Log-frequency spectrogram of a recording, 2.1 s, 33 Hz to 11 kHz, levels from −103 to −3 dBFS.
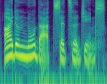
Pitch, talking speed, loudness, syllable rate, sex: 210 Hz, 195 wpm, -17 LUFS, 4.1 syllables/s, female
